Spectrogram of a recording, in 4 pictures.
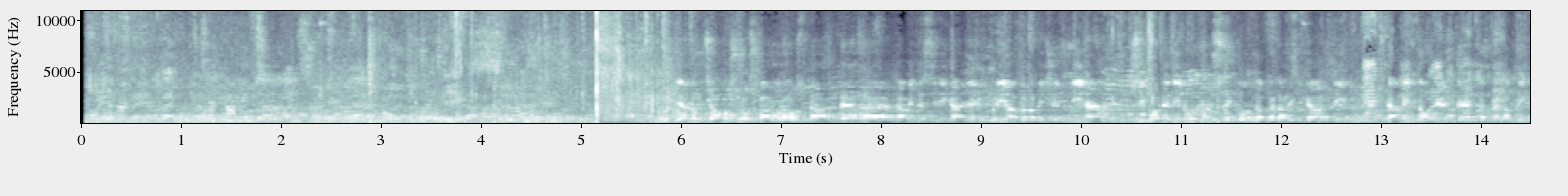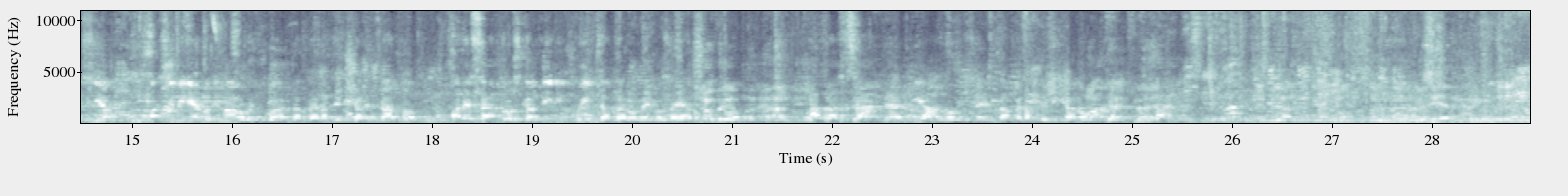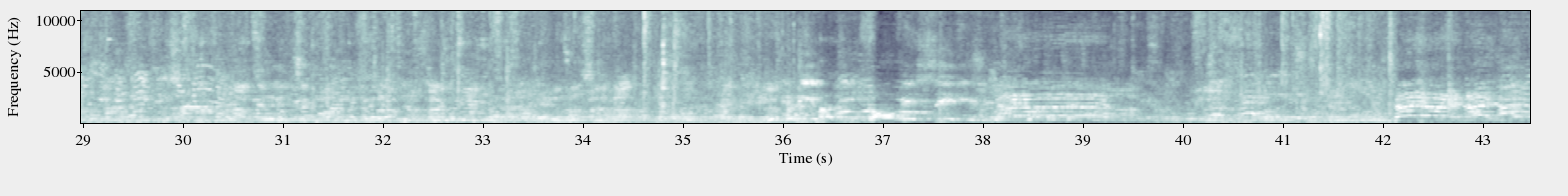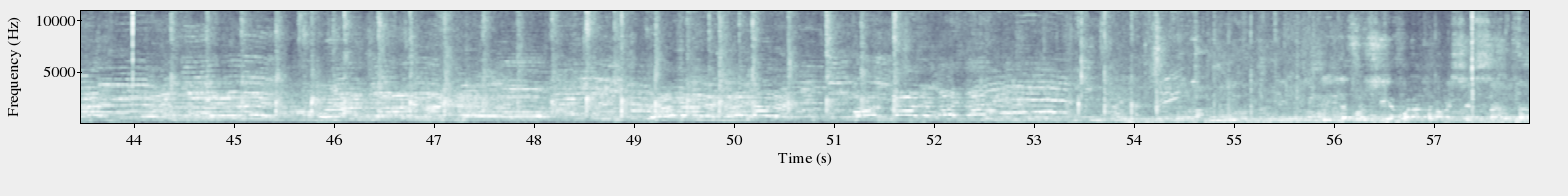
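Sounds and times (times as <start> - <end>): people chattering: 0.0 - 57.9
people talking: 0.1 - 47.5
starter's pistol crack: 5.2 - 6.0.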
